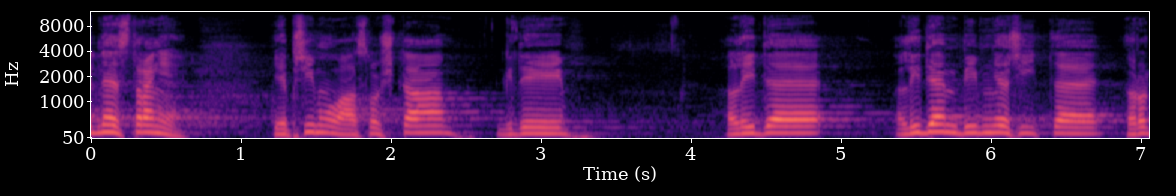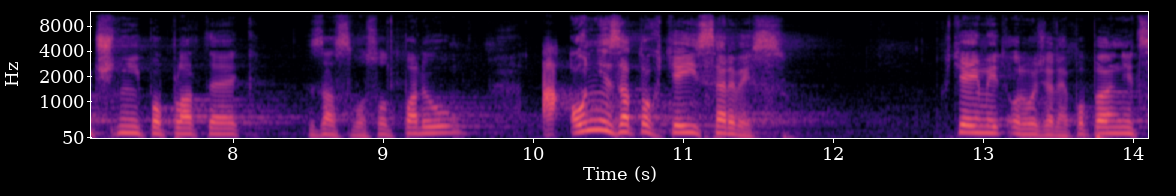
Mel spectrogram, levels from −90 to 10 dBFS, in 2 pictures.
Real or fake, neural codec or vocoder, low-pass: real; none; 10.8 kHz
